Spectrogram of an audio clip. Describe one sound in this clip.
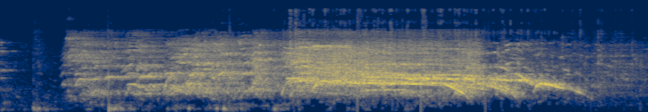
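A small crowd cheers and claps in an echoing hall.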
